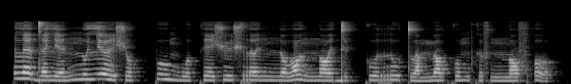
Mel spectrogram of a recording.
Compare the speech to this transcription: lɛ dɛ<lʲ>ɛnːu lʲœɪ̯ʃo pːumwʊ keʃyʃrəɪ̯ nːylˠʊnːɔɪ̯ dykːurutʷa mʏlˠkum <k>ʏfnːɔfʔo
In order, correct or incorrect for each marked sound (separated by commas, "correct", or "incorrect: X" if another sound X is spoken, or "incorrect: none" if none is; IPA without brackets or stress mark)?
correct, correct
